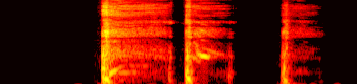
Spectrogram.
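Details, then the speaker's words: Acted (all performance) cough by a male voice actor playing a young man whose cough hasn't stopped since yesterday, no sore throat, runny nose, fever or breathing difficulty: three short, dry coughs in quick succession. "なんか昨日から咳が止まんなくて。喉が痛いとか、鼻水が出るとかそういうのはないんですけど、"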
